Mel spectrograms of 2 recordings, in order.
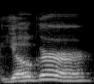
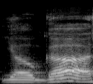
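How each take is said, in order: First: YOGUR drawn out with a hard R; slow yogur ending on ER; mimicked mispronunciation. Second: YOGA with an open AH ending; emphatic American YO-GAH; American pronunciation. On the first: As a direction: show the wrong R on yogur. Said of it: "Say it with me now". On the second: Real, not acted. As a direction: model yoga for a learner, no R. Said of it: "Say it like an American".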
